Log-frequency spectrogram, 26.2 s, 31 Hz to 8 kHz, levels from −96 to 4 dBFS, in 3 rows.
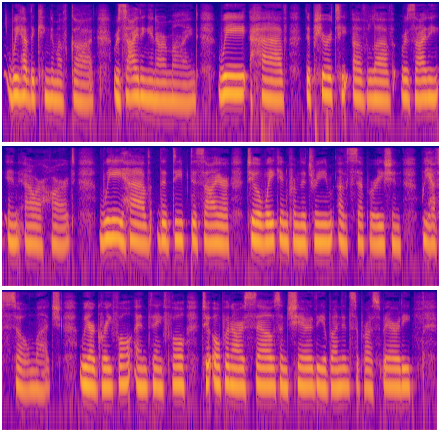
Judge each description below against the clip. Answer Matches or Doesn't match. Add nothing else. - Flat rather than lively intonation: Matches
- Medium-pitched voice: Matches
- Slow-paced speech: Matches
